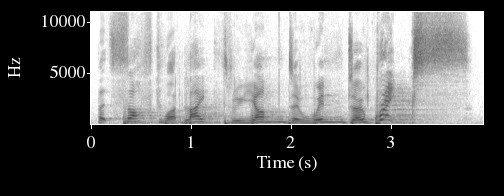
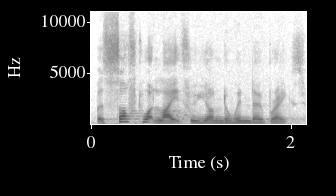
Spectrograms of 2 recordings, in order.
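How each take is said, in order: First: Gallop the line with every second syllable punched; galloped iambic rhythm. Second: Said in the usual way. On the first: Shown as a demonstration. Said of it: "we're gonna gallop it". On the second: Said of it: "with that rhythm really strongly".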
